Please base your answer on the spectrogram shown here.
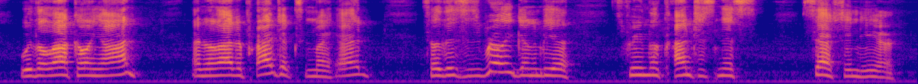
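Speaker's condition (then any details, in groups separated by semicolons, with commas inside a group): Cerebral palsy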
